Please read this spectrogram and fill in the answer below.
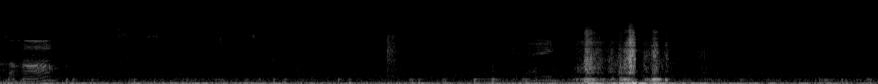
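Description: Low room noise with faint handling sounds from gloved hands working with swabs and instruments. A short burst of unclear voice comes about six seconds in and is the loudest moment.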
